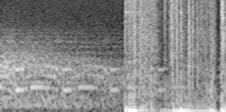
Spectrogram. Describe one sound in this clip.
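A woman sings softly.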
